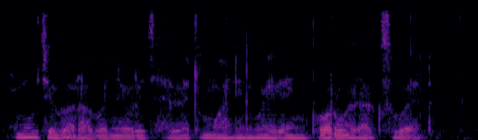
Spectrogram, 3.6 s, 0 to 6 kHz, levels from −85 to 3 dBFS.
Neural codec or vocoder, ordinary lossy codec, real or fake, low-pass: codec, 16 kHz, 16 kbps, FunCodec, trained on LibriTTS, 50 frames a second; none; fake; 5.4 kHz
